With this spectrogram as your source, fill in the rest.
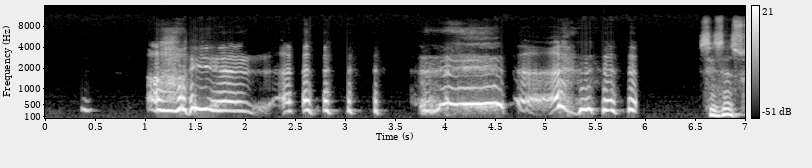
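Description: A woman wails and cries loudly.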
